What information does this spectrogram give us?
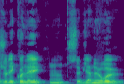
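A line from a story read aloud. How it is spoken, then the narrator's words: Sergeant grumbling. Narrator (French): grommela le sergent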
